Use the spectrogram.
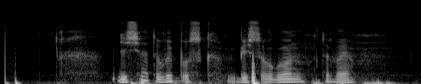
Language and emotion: Russian, sad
